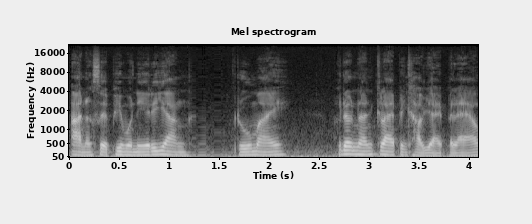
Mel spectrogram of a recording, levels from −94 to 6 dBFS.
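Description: A speech clip in which, from 1.24 to 1.58 s, the voice turns into a rigid, metallic buzz at 100 Hz that only loosely tracks the speech. This is robotic sound from repeated short buffers, likely caused by audio arriving too seldom, so a 10 ms chunk is looped for most of that stretch while the real audio is skipped.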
